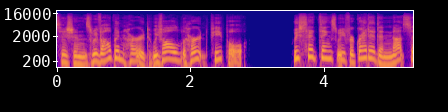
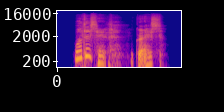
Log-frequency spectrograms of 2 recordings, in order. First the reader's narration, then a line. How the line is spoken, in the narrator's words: She asked, her voice pleasant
